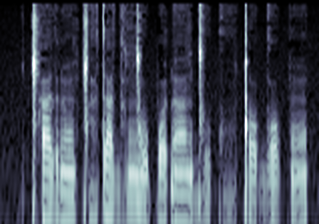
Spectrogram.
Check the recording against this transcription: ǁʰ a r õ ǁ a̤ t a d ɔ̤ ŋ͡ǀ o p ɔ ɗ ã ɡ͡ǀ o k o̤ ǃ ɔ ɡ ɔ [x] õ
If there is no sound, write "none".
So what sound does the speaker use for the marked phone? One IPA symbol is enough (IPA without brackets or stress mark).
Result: k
